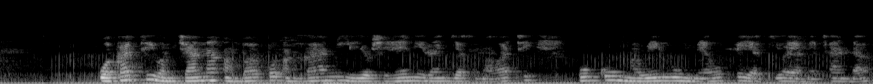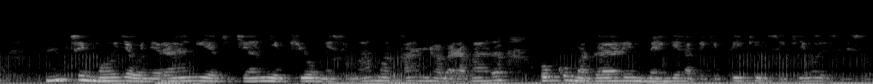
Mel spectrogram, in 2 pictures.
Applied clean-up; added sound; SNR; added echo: none; Purr; 7 dB; reverberation time 0.3 s.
